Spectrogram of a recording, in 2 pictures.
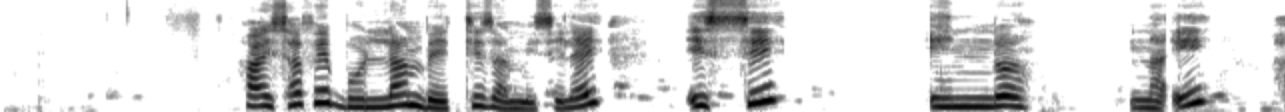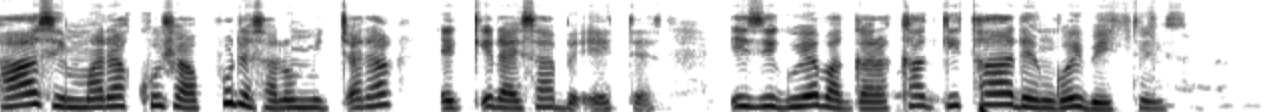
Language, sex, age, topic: Gamo, female, 25-35, government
